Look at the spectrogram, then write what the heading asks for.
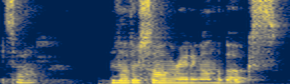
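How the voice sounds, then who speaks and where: Husky-voiced woman podcast co-host, unhurried. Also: lowish voice, little pitch movement, darkish tone. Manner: laughs often, chatty and opinionated. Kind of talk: casual chat.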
